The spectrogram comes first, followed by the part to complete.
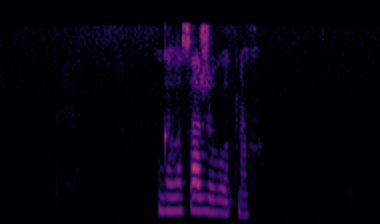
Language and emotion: Russian, neutral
